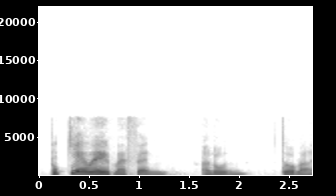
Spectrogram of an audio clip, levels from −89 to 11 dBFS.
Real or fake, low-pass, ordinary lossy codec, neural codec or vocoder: fake; none; none; codec, 16 kHz, 1 kbps, FreqCodec, larger model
